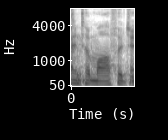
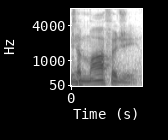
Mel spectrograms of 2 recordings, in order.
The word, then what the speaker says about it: entomophagy: I mean, so a lot of the information that's out there about entomophagy, how do you pronounce entomophagy. – It? – Entomophagy.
